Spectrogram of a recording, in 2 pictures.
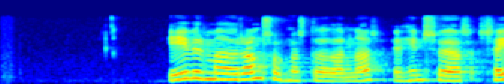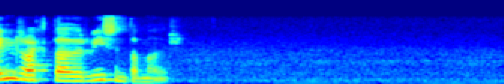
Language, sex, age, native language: Icelandic, female, 30-39, Icelandic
